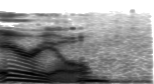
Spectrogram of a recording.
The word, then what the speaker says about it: Arielle: sing so it's it so it's aerial right right so that means the emphasis is on the first syllable mm-hmm so some people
